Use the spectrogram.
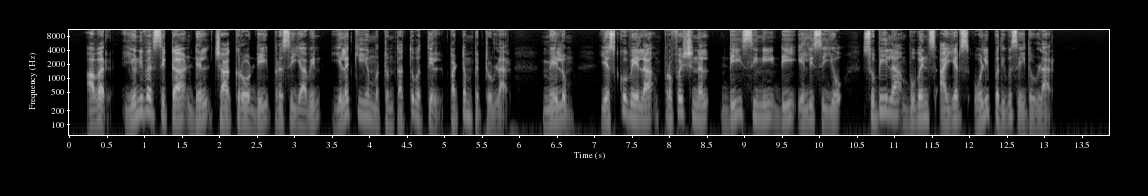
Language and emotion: Tamil, neutral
